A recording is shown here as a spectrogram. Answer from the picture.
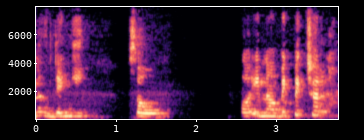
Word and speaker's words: dengue: But remember, actually I called it dengue, but actually the pronunciation is dengue.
